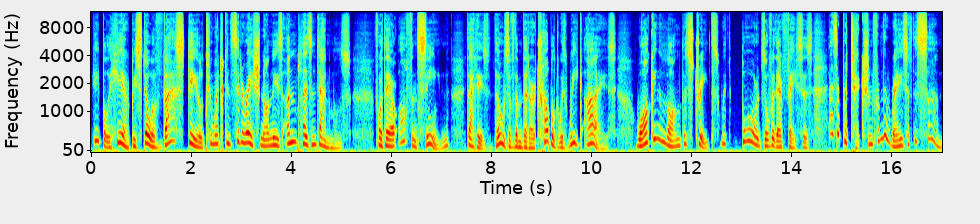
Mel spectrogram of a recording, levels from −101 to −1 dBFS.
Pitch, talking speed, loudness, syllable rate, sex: 175 Hz, 160 wpm, -19 LUFS, 4.7 syllables/s, male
